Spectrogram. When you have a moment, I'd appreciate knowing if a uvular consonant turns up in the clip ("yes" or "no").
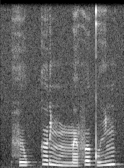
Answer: no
